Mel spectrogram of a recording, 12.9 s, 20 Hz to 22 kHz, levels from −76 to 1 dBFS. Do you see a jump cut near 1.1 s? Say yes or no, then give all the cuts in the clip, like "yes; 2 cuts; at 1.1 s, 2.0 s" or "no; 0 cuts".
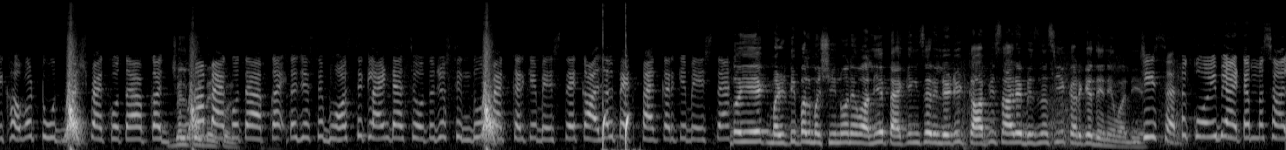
no; 3 cuts; at 2.9 s, 7.3 s, 11.9 s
